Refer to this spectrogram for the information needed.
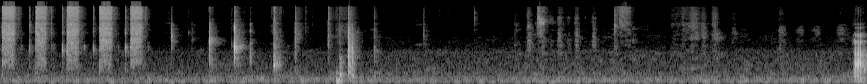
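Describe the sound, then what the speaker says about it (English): A spray bottle mists onto an art journal page in a rapid series of sharp spritzes, then falls quiet apart from light scratching handling noises and one last spray. "I'm going to spray this first,"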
